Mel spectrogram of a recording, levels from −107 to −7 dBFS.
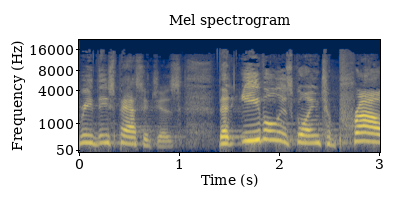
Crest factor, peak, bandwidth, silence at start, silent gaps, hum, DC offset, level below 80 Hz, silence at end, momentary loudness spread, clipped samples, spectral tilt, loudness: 18 dB; -6 dBFS; 16 kHz; 0 s; none; none; under 0.1%; -72 dBFS; 0 s; 18 LU; under 0.1%; -3 dB/octave; -24 LUFS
